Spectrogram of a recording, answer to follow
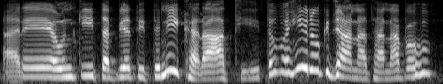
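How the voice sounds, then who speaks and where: A woman plays an elderly cartoon mother-in-law with a high, lively voice that swings widely. She talks slowly and syrupily, milking her self-pity like a martyr. There is noise behind her. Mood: sweetly caring. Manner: melodramatic, self-pitying, syrupy. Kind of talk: Hindi cartoon moral story acting.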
